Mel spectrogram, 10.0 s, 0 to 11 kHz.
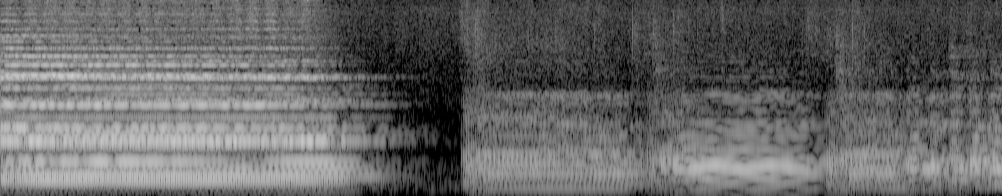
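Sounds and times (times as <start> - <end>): bassoon low notes: 0.0 - 10.0
french horn low notes: 0.0 - 10.0.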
